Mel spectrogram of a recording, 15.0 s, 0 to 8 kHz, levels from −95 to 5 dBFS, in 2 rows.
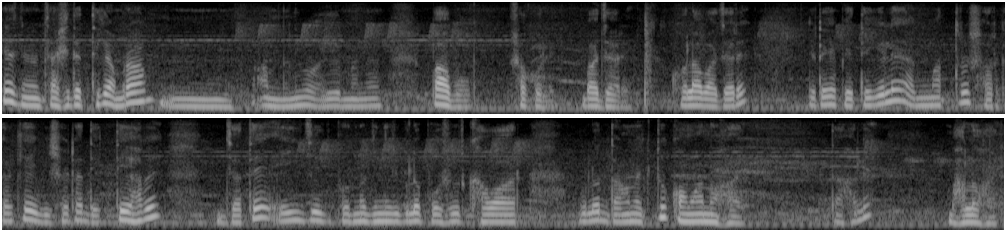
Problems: constant background noise, background conversations at intervals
